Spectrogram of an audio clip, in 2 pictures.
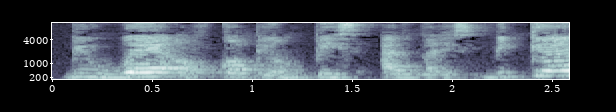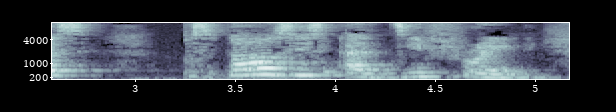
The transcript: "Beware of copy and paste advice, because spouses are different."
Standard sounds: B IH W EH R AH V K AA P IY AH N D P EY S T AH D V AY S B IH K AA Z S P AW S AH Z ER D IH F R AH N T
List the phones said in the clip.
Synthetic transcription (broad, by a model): B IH W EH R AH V K AA P IY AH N P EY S AH D V AY S B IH K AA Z S P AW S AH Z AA D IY F R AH N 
